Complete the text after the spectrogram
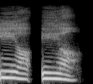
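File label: attack, Japanese; nagi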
